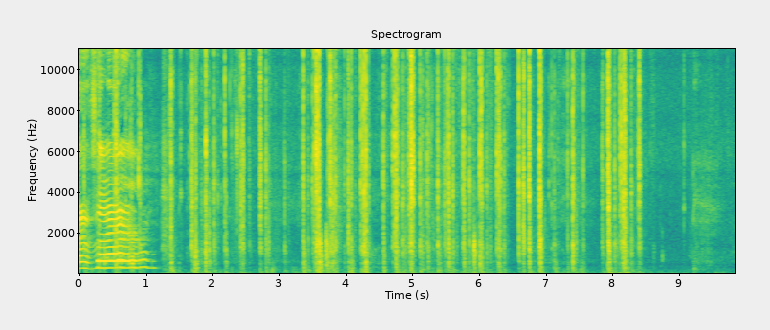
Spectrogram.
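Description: Salad being stirred in a takeout container with a utensil to mix the dressing in: a fast, uneven run of clicks and taps that stops shortly before the end.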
